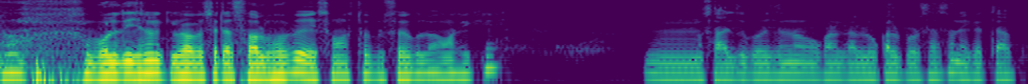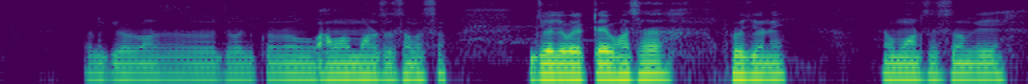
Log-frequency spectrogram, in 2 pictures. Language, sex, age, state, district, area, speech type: Bengali, male, 45-60, West Bengal, Uttar Dinajpur, urban, spontaneous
